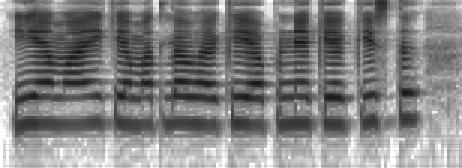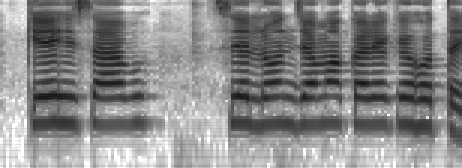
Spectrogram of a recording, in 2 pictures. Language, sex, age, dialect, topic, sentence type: Magahi, female, 18-24, Western, banking, question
